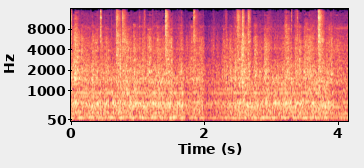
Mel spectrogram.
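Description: Steady hum and whir of running telephone-exchange switching equipment, with a low mains hum beneath and a scatter of sharp clicks through it.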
